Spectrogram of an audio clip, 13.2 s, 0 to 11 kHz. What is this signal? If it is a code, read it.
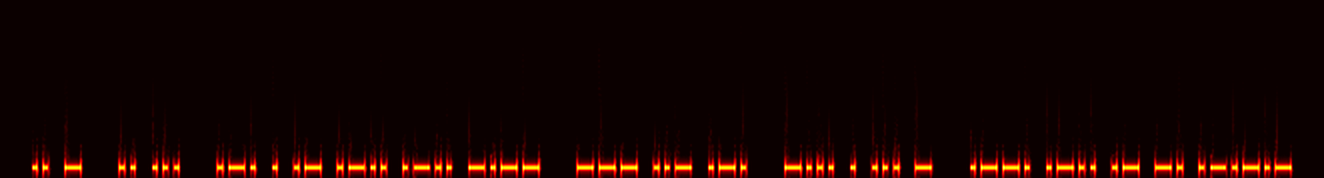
Morse code, heard as a keyed tone, about 22 wpm, 700 Hz. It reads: IT IS REALLY OUR BEST PLAN.
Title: Sentences from Top 1000 Words - Review Part 2 - 22wpm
